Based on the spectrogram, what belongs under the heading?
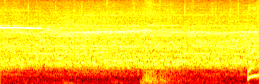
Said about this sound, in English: Ready? Okay, everybody start cheering, go ahead.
